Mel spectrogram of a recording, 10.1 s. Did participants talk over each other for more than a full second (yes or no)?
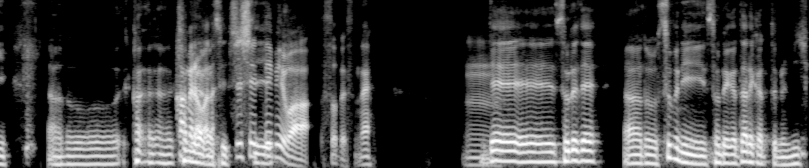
yes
